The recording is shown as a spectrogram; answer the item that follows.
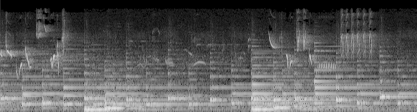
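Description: Birds chirping over calm instrumental study music: short high sweeping chirps cluster near the start and again about four seconds in, with a quick trill around five seconds, while the music holds soft sustained notes with a low note every two and a half seconds or so.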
